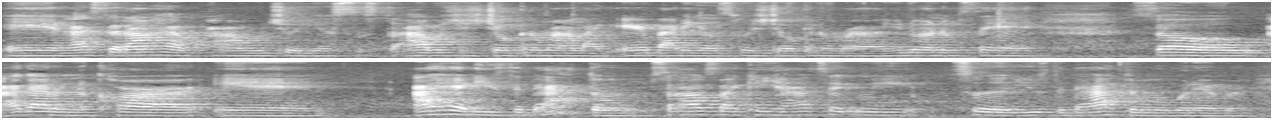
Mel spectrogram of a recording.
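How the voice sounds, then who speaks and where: A woman with a very deep, low voice speaks at a very fast pace. Noticeable background noise and audible room echo fill the recording. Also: fairly even intonation. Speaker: vlogger. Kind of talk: personal storytelling. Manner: soft-spoken.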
